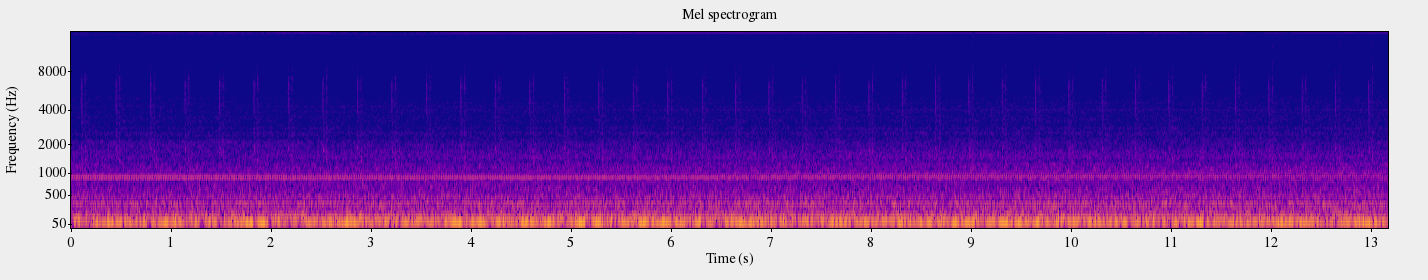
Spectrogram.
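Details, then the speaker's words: Chinese diesel heater on trial run, exhaust not bolted on, doors open for ventilation, warming up: steady roaring burn with constant whistle and even fuel pump tick about three times a second; normal burner operation. "I just want to feel it get warm. You can hear the burn chamber now."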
